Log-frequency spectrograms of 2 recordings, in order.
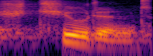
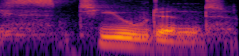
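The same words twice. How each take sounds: First: It begins with a 'sh' sound. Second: It begins with a plain 's' sound. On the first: This is the newer, younger form. "some people use ch after the s ... I'm young and I say student" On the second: This is the traditional form. "I don't say student"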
